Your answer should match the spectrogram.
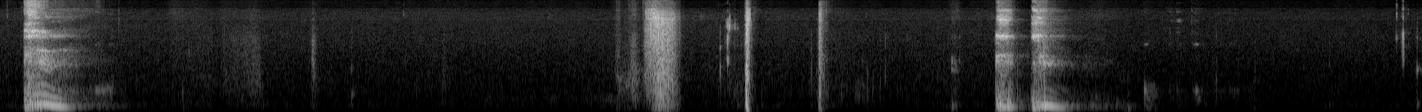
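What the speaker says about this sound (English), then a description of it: "Sometimes when I'm clearing energy, I cough and clear my throat." Someone near the mic clears their throat and coughs several times in short, scattered bursts, with quiet pauses between them.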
